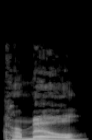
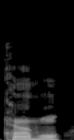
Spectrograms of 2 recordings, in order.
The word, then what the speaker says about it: Carmel: Born in New Orleans and raised for a long time, I think is what pronounced Carmel, not Carmel.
